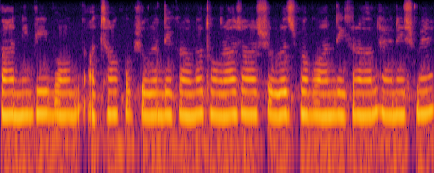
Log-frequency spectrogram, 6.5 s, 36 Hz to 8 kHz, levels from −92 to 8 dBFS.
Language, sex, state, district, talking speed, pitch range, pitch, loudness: Bhojpuri, female, Uttar Pradesh, Gorakhpur, 165 wpm, 220-225 Hz, 220 Hz, -14 LUFS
